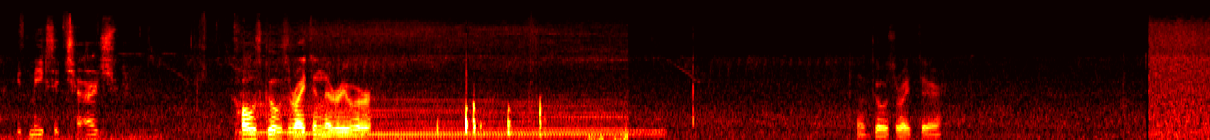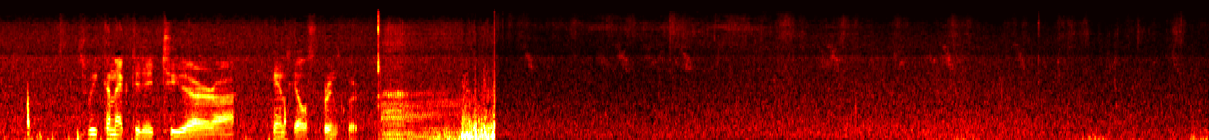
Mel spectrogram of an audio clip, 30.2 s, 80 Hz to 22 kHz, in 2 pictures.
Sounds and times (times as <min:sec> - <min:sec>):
Speech: 0:00.2 - 0:01.5, 0:03.0 - 0:04.7, 0:10.7 - 0:11.8, 0:16.1 - 0:20.2.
